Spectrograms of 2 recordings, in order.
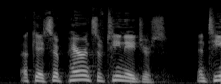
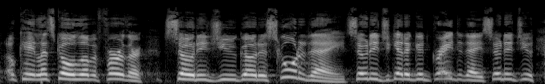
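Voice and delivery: loud, rapid-fire grilling parent; pushy parent questions; 3 semitones higher, 6 dB louder than usual. Retold or imitated. Pastor imitating parents grilling their teen, loud rapid questions. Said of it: "twenty questions that the parents are throwing".

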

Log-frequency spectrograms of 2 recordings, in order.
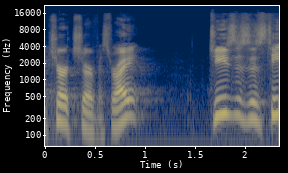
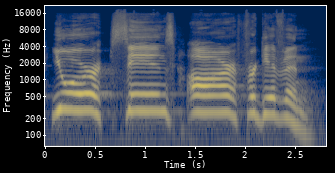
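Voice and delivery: slow, deliberate words of Jesus; solemn pronouncement; 4 semitones higher, 5 dB louder, much slower than usual. Acted. Jesus to the paralysed man, slow and solemn. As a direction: say it slowly like a blessing. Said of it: "he looks at them and he says".

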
